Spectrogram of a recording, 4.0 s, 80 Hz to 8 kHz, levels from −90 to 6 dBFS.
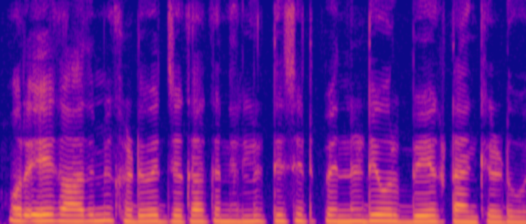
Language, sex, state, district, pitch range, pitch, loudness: Marwari, female, Rajasthan, Nagaur, 200-215 Hz, 205 Hz, -23 LUFS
